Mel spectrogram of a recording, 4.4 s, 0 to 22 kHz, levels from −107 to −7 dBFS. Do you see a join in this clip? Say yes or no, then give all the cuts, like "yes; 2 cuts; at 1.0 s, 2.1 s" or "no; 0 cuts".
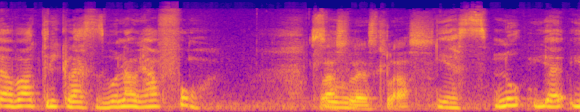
no; 0 cuts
